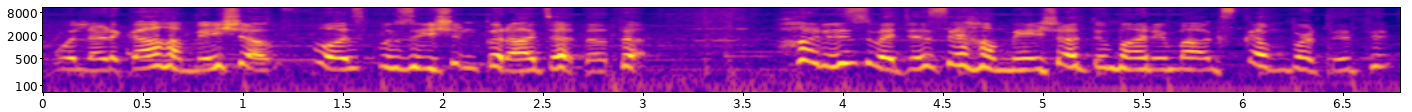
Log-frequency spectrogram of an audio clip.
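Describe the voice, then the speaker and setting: Woman's acted middle-aged mother, high voice, tearful, pleading, remorseful, self-justifying, story drama, clear music bed. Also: moderate pace, natural voice. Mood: defensive pleading. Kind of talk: dramatized moral horror story.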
